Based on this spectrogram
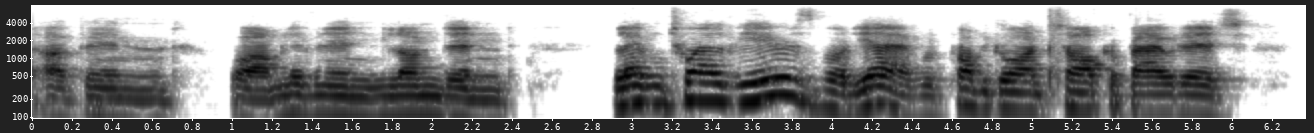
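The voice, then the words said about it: Irish accent. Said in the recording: “I love an Irish accent, and I've managed to pluck out another one here”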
